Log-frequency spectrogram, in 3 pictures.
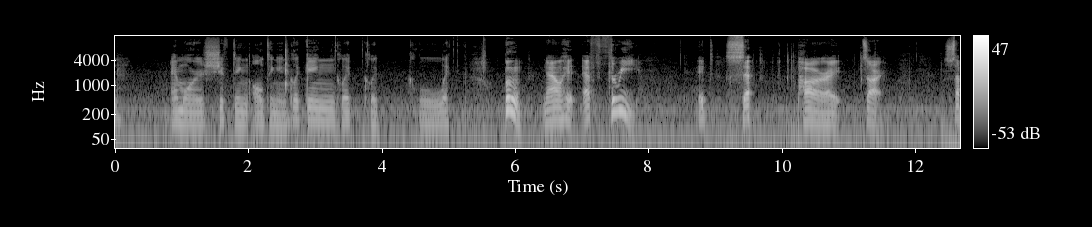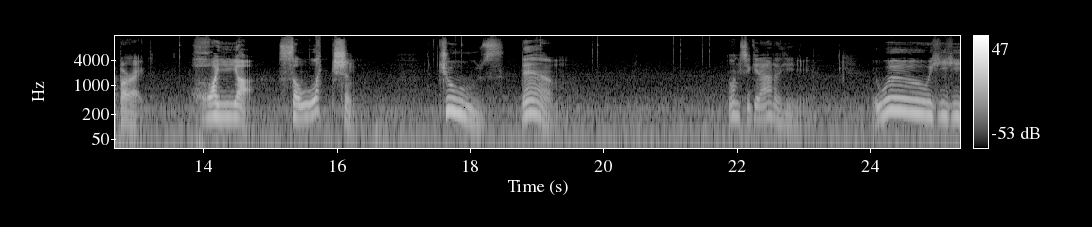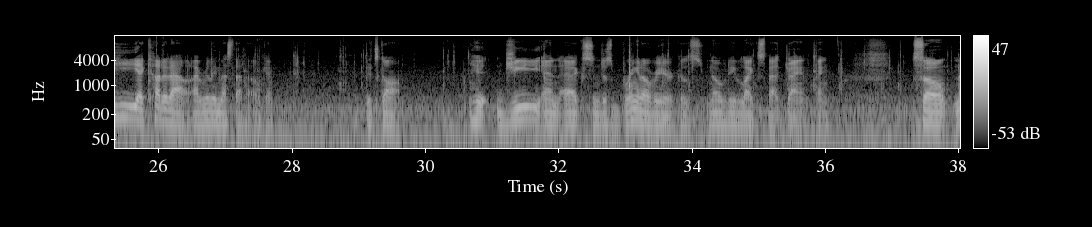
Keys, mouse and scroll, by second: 2.5 alt+shift+click, 11.4 BackSpace, 18.9 click, 21.5-22.1 drag, 22.6-23.6 scroll down 4, 23.6 g, 26.8 ctrl+z, 27.0-28.0 scroll down 4, 28.0 KP_7, 28.6-29.0 scroll down 3, 29.0-31.2 shift+middle drag, 31.2 g, 33.5-34.1 shift+middle drag, 34.1 scroll up 1, 34.2-35.3 middle drag, 35.3-36.1 scroll up 11, 36.1-37.3 middle drag, 37.3-37.9 scroll up 5, 37.9-38.0 middle drag.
